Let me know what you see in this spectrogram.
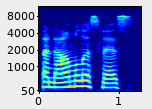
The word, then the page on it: anomalousness: British English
